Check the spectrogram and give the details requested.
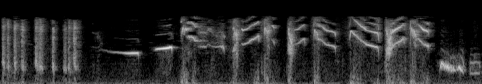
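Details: White-rumped shama song from a long-duration training recording for other birds: bursts of dry rattling notes, then a clear slurred whistle, followed by a run of fast, sharply descending whistled sweeps and low warbled notes at the end.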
